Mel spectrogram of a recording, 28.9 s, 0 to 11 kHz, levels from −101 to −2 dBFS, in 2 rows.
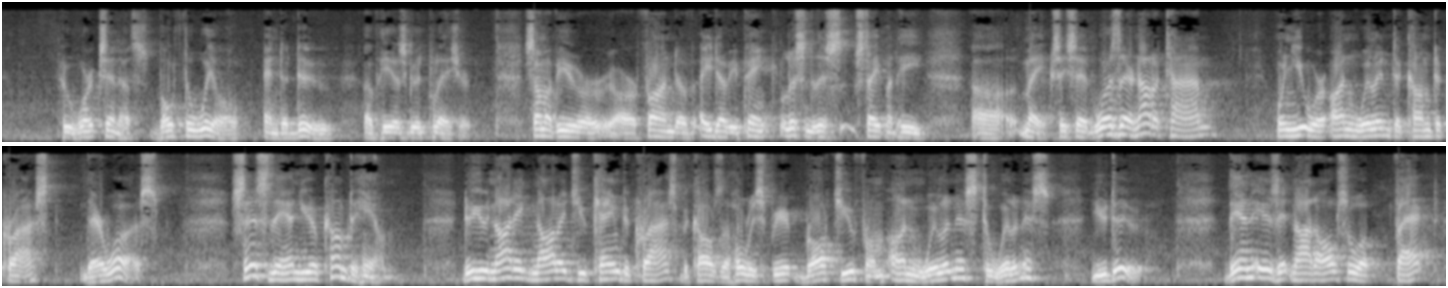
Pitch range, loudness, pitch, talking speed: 125-170 Hz, -14 LUFS, 150 Hz, 170 wpm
